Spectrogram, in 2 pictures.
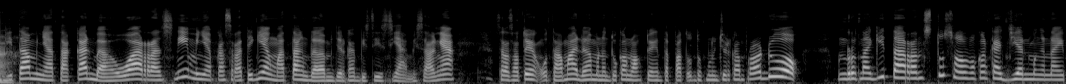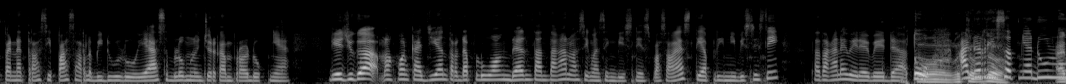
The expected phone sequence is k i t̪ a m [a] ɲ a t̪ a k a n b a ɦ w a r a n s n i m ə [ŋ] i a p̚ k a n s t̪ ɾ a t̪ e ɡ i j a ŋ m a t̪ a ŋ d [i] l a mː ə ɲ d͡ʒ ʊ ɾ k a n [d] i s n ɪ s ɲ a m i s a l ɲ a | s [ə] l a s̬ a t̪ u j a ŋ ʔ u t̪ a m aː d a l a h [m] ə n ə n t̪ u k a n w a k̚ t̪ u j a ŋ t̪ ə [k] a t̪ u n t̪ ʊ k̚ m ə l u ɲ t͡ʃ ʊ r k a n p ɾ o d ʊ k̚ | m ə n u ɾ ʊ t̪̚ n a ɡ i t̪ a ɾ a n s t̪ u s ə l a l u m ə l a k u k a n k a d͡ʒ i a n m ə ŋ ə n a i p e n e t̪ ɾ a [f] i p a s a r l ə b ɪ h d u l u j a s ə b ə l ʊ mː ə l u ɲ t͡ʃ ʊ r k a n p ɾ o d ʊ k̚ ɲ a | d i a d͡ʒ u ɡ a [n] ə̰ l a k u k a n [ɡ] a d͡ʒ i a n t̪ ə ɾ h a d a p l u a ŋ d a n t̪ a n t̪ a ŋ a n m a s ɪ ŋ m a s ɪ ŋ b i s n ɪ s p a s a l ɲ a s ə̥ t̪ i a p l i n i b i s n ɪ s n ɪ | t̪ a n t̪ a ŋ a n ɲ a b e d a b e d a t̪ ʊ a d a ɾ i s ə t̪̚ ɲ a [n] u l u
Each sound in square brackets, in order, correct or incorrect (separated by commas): incorrect, incorrect, incorrect, incorrect, incorrect, correct, incorrect, incorrect, incorrect, incorrect, incorrect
